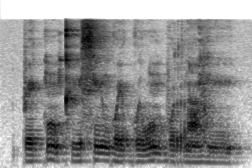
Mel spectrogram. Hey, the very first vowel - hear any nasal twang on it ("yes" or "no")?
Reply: no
